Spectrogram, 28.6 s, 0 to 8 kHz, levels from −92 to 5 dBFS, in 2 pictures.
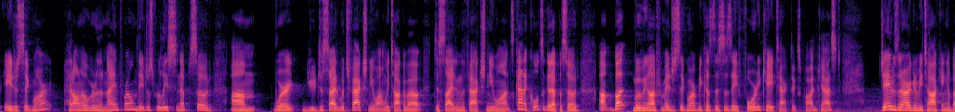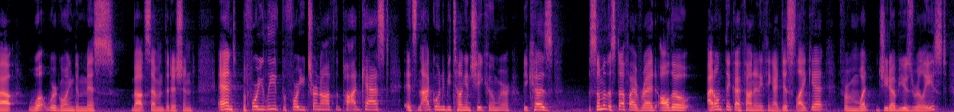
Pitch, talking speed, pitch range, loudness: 155 Hz, 230 wpm, 140-185 Hz, -26 LUFS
